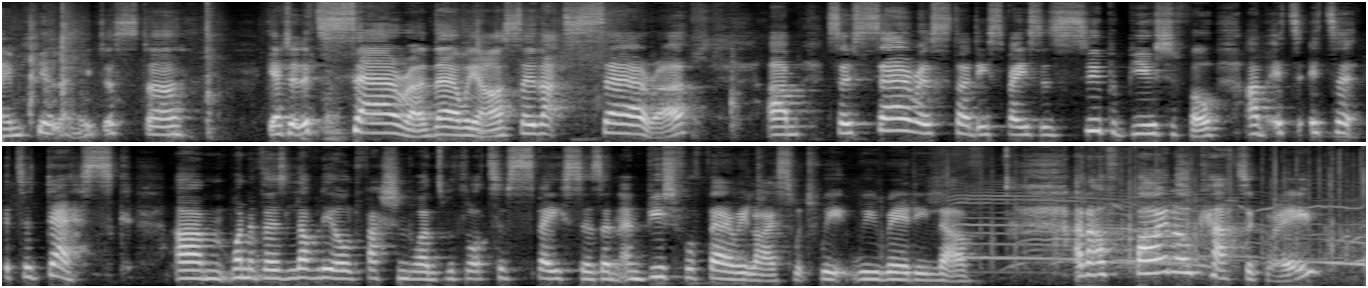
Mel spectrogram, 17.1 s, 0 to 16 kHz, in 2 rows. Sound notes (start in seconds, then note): 14.5 cheering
